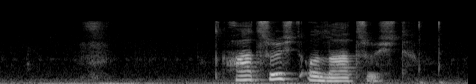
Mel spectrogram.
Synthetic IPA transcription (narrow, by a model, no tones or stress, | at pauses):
haːt̪ʰɾuʃt̪ʰɔlaːt̪ʰɾṵʃt̪ʰ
